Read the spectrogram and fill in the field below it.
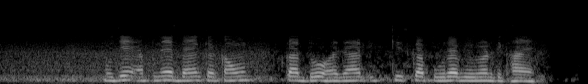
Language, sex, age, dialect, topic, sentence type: Hindi, male, 25-30, Kanauji Braj Bhasha, banking, question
